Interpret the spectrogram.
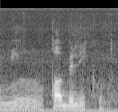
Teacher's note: Nun mati ketemu dengan qaf, ini lebih dekat ikhfanya. Sehingga bunyi nunnya itu tidak terdengar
